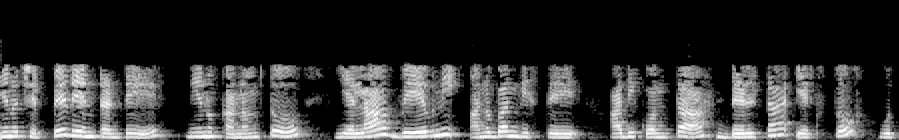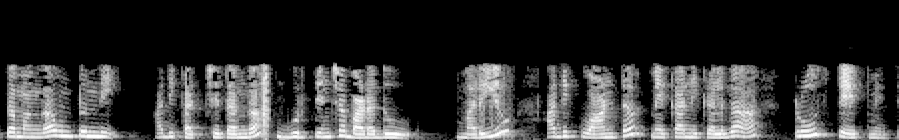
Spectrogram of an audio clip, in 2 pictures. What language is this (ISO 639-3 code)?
tel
